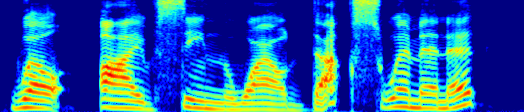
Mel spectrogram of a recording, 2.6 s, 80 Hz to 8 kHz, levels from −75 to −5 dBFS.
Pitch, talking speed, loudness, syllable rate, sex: 175 Hz, 205 wpm, -20 LUFS, 4.4 syllables/s, female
